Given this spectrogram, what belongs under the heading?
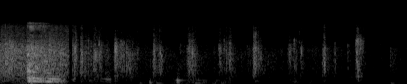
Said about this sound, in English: Let's just give the band a round of applause. They're looking good.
